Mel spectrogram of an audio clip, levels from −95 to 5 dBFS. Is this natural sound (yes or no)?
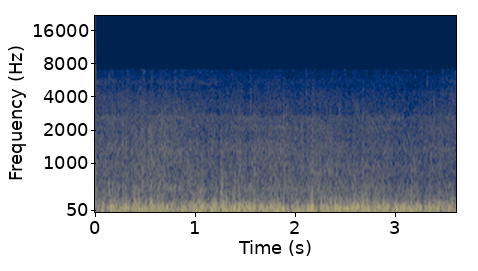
yes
